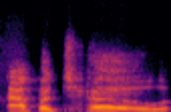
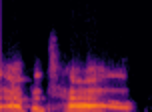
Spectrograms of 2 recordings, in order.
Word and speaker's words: Apatow: Because it's been mispronounced. Well, if someone says Apatow instead of Apatow, right, I think it's fancier.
